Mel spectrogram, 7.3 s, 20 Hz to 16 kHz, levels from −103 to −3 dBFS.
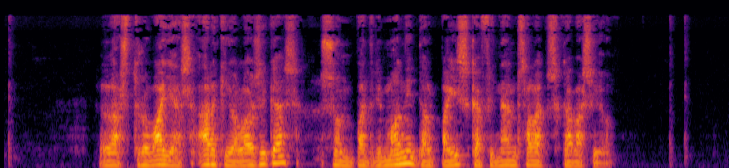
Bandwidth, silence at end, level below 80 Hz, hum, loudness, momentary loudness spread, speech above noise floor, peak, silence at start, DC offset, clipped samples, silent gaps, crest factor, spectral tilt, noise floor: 11.5 kHz; 1.2 s; -44 dBFS; none; -27 LUFS; 8 LU; 50 dB; -8 dBFS; 1 s; under 0.1%; under 0.1%; none; 20 dB; -5 dB/octave; -76 dBFS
